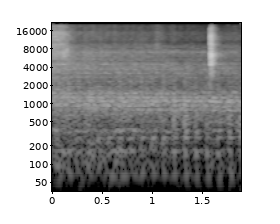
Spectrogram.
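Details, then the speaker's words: Kenmore laundry center washer made by Frigidaire, spinning: loud steady low roar with no rhythm of its own; worn drum bearing. "it still spins pretty good including the one you can hear how loud the bearing was during the spin"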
